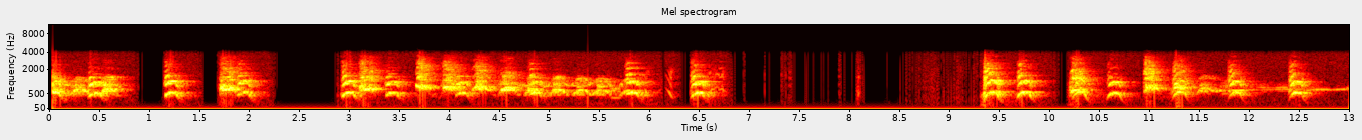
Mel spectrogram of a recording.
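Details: Dog howling at coyotes: bursts of short, yelping barks and yips run together into wavering howl-like phrases, with pauses between groups and a longer drawn-out note near the end.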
